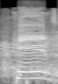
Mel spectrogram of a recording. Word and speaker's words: Cairns: Cairns. Up in the back of the nose, Mary. Cairns. No S on the end.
